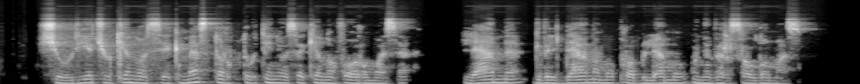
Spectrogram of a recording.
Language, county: Lithuanian, Alytus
